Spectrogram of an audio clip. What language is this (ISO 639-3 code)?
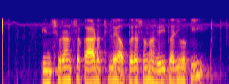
ori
